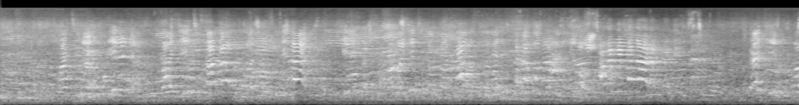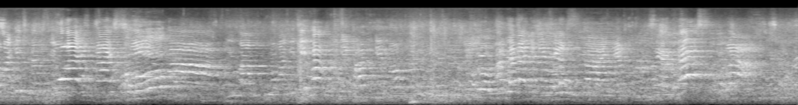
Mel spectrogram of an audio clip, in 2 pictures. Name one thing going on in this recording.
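An elderly man speaks through a microphone.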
